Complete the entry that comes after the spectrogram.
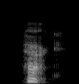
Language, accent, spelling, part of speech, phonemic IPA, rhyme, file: English, Australia, hack, verb / noun / interjection, /hæk/, -æk, En-au-hack.ogg
- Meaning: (verb) 1. To chop or cut down in a rough manner 2. To withstand or put up with a difficult situation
